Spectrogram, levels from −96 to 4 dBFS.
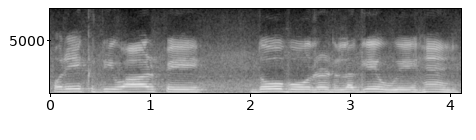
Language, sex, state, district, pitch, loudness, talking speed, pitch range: Hindi, female, Haryana, Charkhi Dadri, 220 Hz, -12 LUFS, 130 wpm, 205-225 Hz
